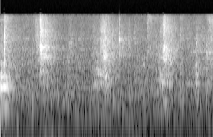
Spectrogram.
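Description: Three light knocks or clinks about half a second apart, over low shop background noise.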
